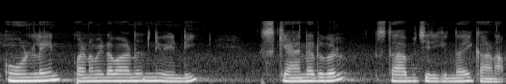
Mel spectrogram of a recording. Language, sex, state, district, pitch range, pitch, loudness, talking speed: Malayalam, male, Kerala, Kollam, 155-175 Hz, 160 Hz, -13 LUFS, 85 wpm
